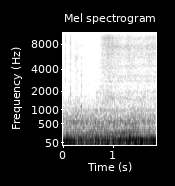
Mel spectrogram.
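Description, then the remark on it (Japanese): Steady low rumble of a standard-size passenger car cabin while driving, a smooth continuous engine and road hum with faint airy hiss above, fairly quiet and even throughout, no talking. “まああの道中はですねやっぱこれぐらい普通車というかやっぱりあのゆとりのあった方がですね運転しやすくて、えー、今こうやって撮ってても音も静かですよねあのいつものあのこの間の飯塚の時で撮った時と比べてもらえれば分かると思うんですけど”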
